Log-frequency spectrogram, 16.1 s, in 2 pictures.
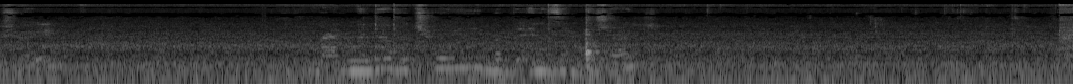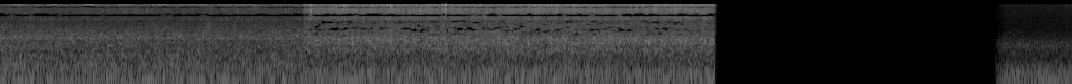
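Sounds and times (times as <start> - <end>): chicken sizzling in a frying pan: 8.0 - 13.4.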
